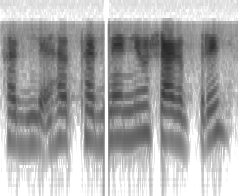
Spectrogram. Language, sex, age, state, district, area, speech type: Kannada, female, 60+, Karnataka, Gadag, rural, conversation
